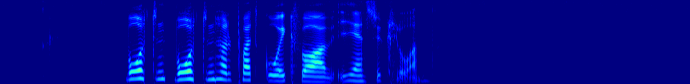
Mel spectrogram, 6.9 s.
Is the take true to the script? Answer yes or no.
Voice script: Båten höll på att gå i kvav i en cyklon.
no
